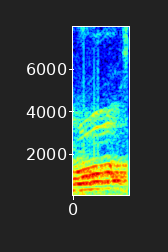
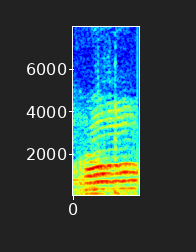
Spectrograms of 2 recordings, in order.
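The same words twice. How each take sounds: First: The sound is thick and full. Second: The sound is thin and light. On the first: The speaker calls it right. "suara ke atas" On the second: The speaker calls it wrong. "berarti dia masih tarkik ya"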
